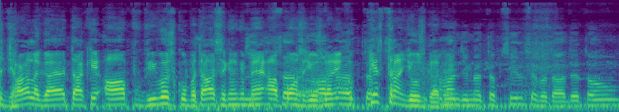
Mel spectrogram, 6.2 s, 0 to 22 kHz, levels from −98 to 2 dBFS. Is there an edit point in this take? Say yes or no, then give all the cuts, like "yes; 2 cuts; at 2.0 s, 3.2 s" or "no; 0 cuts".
no; 0 cuts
